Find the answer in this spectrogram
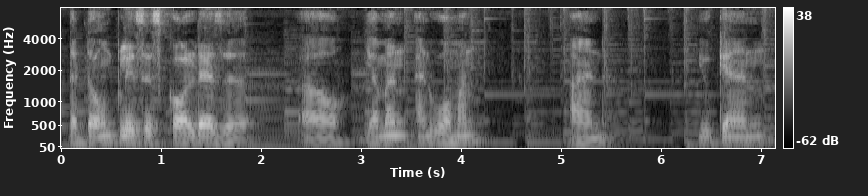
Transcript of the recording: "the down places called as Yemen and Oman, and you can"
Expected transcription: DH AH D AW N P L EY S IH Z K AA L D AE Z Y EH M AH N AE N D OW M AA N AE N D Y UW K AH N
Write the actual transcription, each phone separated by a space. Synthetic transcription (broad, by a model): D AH D AW N P L EY S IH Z K AA L D AE Z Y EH M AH N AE N D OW M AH N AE N D Y UW K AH N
